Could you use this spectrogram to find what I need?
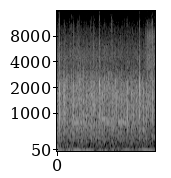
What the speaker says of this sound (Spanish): usted ya está aplaudiendo como de, alegría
